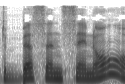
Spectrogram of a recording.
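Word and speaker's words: Besancenot: It's Olivier, I guess it would be pronounced Bessin-Senot, or? – Yes, that's right.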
